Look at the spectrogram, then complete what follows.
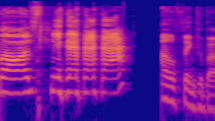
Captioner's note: laughs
